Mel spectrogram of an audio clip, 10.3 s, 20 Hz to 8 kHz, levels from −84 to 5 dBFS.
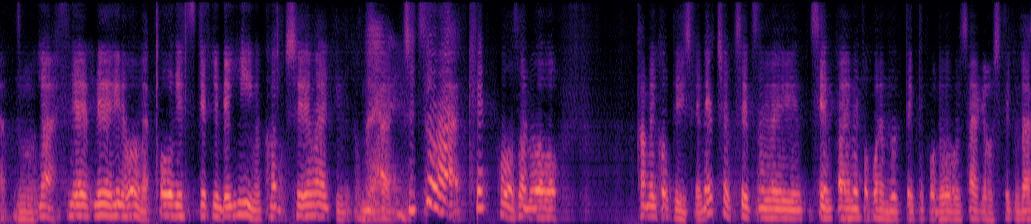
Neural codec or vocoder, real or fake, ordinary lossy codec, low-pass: codec, 16 kHz, 0.5 kbps, FreqCodec, smaller model; fake; none; none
